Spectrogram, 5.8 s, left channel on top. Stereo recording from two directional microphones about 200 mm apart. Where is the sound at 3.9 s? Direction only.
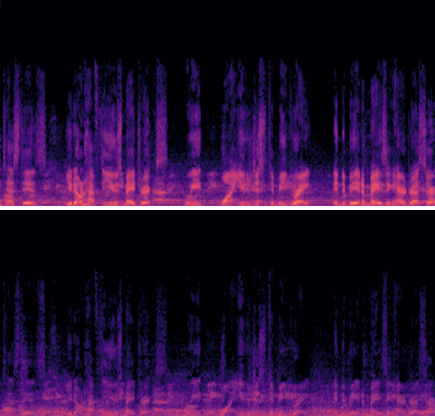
40° left (ahead or behind).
